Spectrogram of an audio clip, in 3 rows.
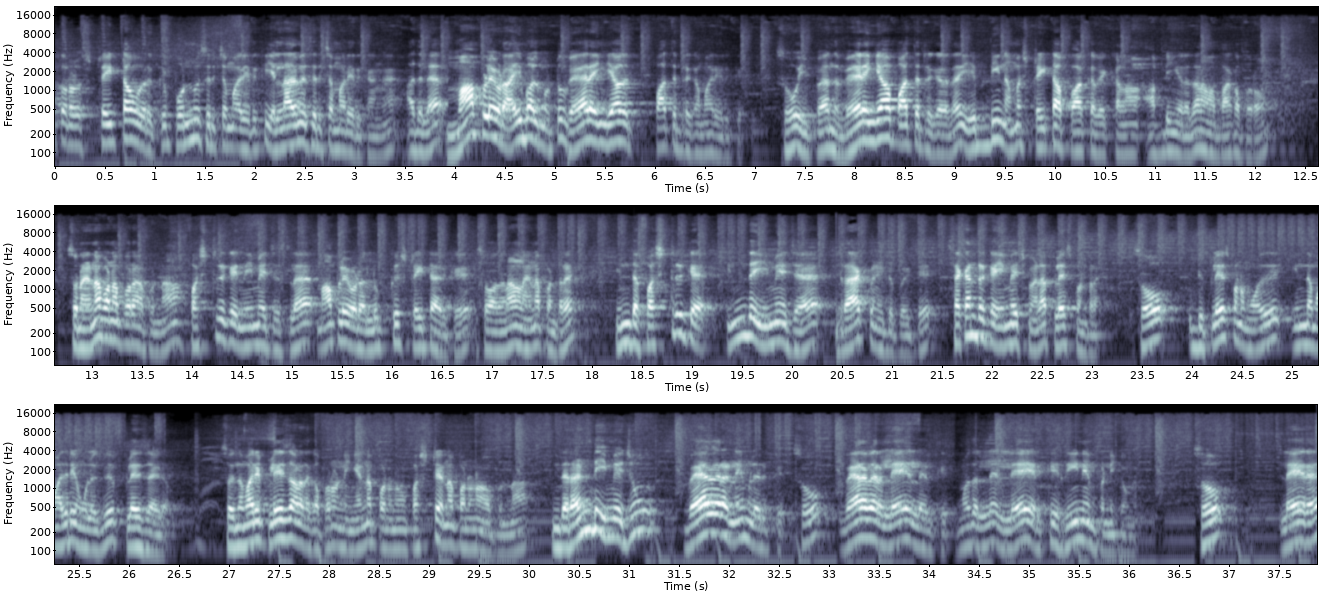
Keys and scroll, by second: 7.9 ctrl+space.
